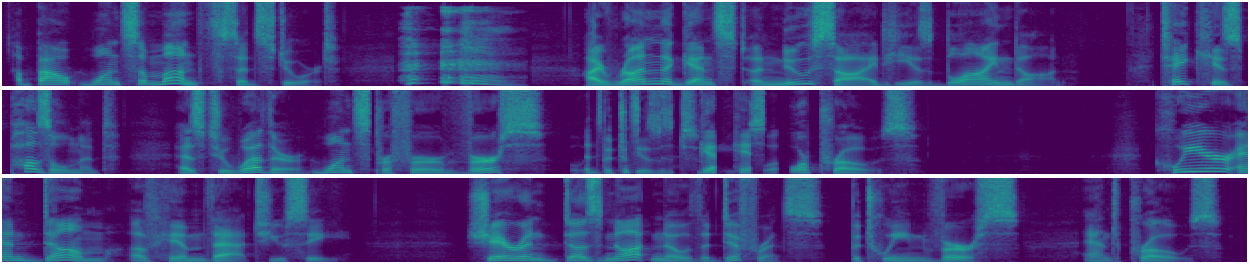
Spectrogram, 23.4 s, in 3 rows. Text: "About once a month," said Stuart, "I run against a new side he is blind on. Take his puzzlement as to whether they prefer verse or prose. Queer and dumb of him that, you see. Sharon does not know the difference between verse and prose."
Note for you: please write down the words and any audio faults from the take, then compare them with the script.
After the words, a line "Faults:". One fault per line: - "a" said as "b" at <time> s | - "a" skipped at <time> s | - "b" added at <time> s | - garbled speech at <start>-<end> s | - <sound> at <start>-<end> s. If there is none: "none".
"About once a month," said Stuart, "I run against a new side he is blind on. Take his puzzlement as to whether once prefer verse [garbled] or prose. Queer and dumb of him that, you see. Sharon does not know the difference between verse and prose."
Faults:
- throat clearing at 2.5-3.3 s
- "they" said as "once" at 9.7 s
- garbled speech at 11.3-12.6 s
